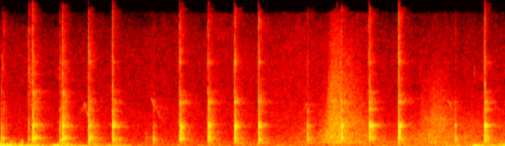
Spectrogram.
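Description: Long wooden pestle pounding in a wooden block mortar, crushing rujak ingredients: a steady series of sharp wooden knocks, about three a second.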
